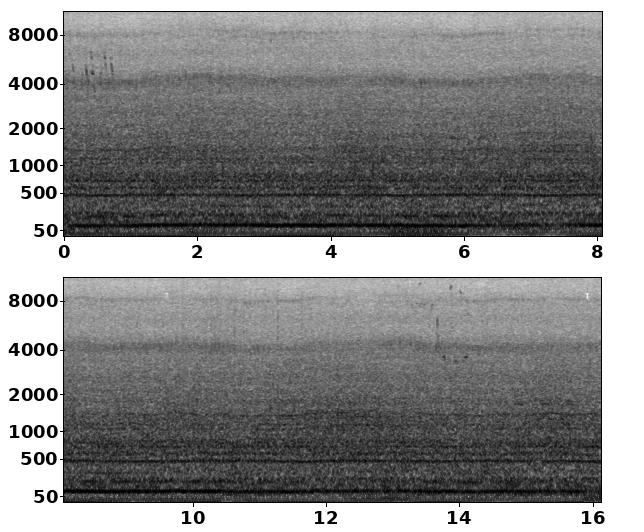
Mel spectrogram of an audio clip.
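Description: A mower whirs as it cuts grass.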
